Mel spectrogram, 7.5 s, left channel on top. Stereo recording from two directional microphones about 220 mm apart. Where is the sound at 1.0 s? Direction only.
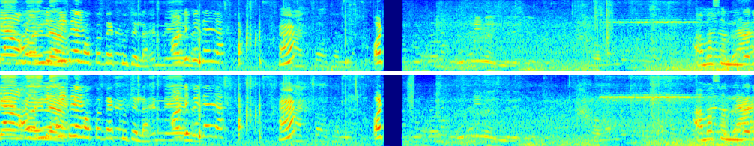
15° right (ahead or behind).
